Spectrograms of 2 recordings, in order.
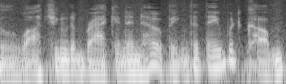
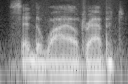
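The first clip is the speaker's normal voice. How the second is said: plain reading voice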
